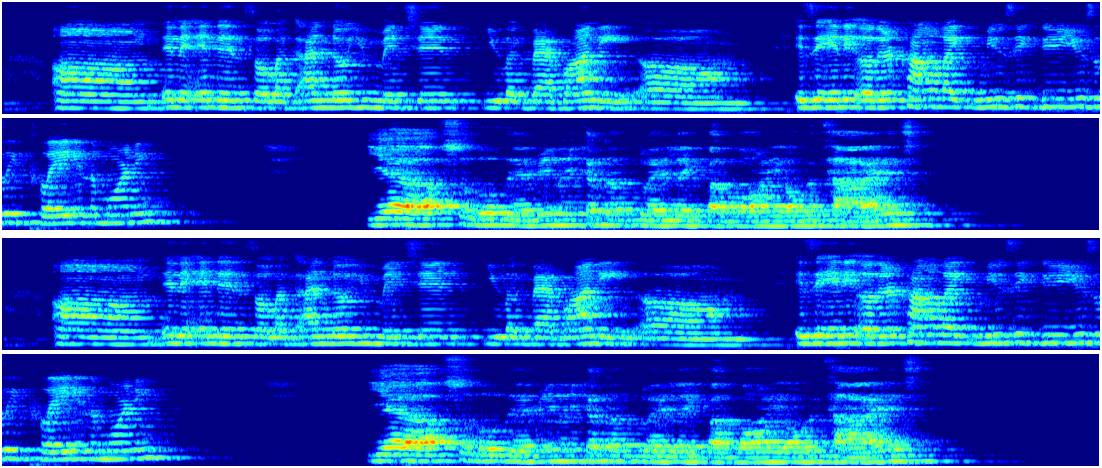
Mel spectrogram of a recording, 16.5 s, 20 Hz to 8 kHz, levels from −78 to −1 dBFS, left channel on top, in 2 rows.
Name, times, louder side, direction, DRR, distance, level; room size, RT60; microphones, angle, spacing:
voice 1, 0.4-5.6 5.9-9.4, left 1 dB, 10° left, 0 dB, 0.4 m, -35 dB
voice 2, 11.0-15.1, left 1 dB, 85° left, -3 dB, 1.4 m, -29 dB
5.0 x 2.6 x 3.6 m, 0.83 s
head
